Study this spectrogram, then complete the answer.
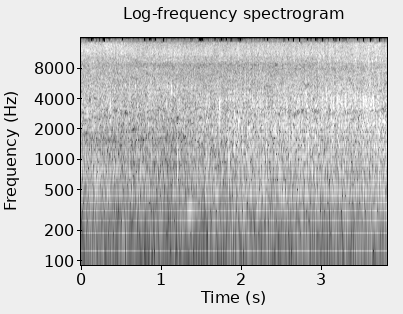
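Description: Panch phoron spices and onion fry in hot oil in a pan, making a constant bright crackling sizzle, close and steady throughout with no talking.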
